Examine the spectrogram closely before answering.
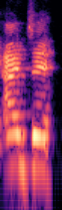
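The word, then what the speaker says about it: Ange: Okay, is that how you say Angie? Okay, Angie. That's how you pronounce his name.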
